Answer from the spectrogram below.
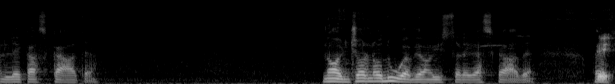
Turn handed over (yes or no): no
